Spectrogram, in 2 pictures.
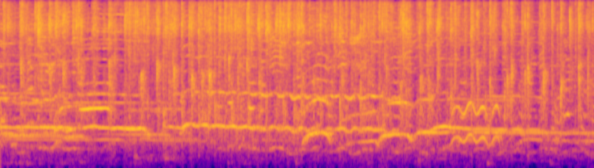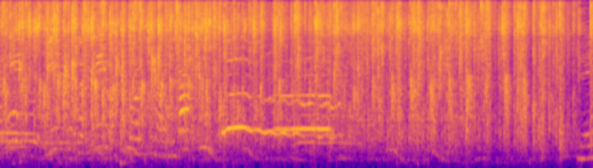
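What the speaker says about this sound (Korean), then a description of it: "큰 박수 부탁드리겠습니다" Award winners come forward at a Nu Skin group meeting to a sustained round of applause and crowd noise, with people talking and calling out over the clapping throughout before it thins near the end.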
